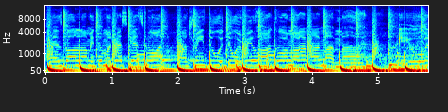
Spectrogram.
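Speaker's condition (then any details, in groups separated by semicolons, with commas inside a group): No condition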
